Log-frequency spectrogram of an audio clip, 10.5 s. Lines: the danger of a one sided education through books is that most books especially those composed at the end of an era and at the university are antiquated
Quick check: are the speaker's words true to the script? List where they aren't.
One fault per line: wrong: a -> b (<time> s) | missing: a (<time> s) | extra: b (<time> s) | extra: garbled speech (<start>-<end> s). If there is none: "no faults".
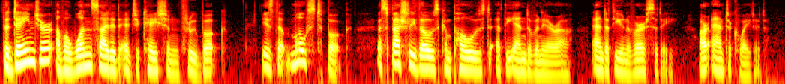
wrong: books -> book (2.6 s)
wrong: books -> book (4.3 s)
